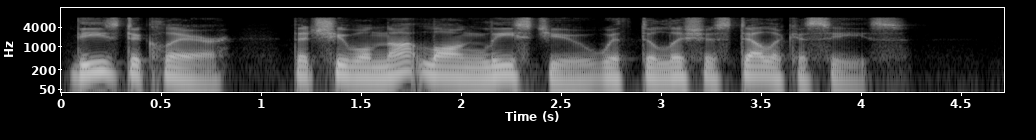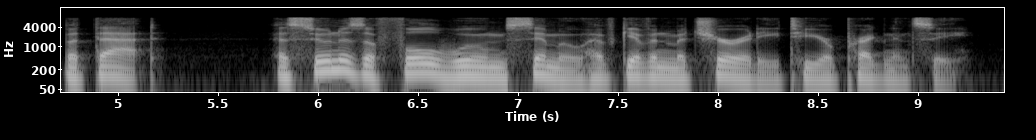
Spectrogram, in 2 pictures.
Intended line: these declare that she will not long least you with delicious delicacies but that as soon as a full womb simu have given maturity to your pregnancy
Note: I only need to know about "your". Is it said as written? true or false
true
